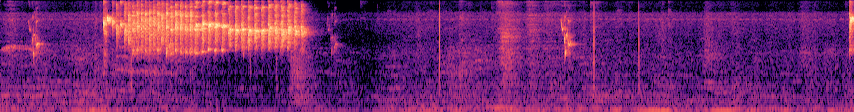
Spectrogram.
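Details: Lovebirds calling: a loud, harsh, buzzy burst of rapid chattering lasting about three seconds, followed by a few short, sharp chirps over quiet room background.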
